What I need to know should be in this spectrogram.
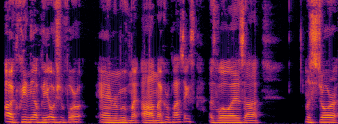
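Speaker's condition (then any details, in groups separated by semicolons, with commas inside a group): Spastic cerebral palsy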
